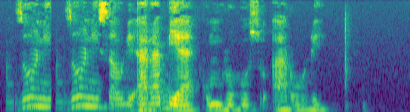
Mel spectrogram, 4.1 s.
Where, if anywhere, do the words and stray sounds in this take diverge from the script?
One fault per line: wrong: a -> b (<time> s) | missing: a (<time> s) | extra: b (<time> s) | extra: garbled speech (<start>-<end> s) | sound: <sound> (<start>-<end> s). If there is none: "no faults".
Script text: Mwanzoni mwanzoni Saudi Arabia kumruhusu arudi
no faults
